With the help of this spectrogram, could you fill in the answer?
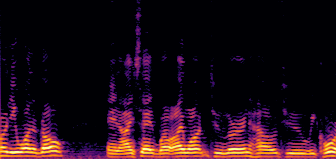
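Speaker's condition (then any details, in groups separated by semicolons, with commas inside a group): Mild cerebral palsy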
